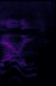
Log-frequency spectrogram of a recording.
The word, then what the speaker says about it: deli: Well, Polly, that H is silent. It is pronounced deli.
